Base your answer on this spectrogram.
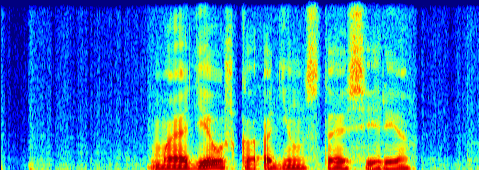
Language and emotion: Russian, neutral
